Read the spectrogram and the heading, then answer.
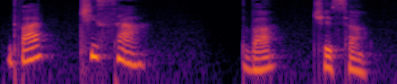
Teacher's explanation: das erste A wird hier eher wie ein I ausgesprochen und das letzte A betont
